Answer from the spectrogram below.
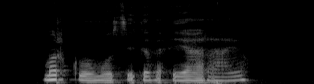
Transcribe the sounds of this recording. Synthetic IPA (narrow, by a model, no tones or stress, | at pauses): mɐrkʰuːmuːsɪ̰kʰɐɣɐʕɪjaːɾaːjɔ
